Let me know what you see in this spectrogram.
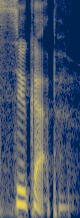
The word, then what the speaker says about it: Sukup: It's Sukup.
